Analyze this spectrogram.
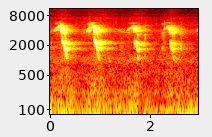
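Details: Golden eagle at its nest on a live camera in Estonia, 2022: four high, thin calls about 0.7 seconds apart, each slurring sharply downward, against quiet background hiss.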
